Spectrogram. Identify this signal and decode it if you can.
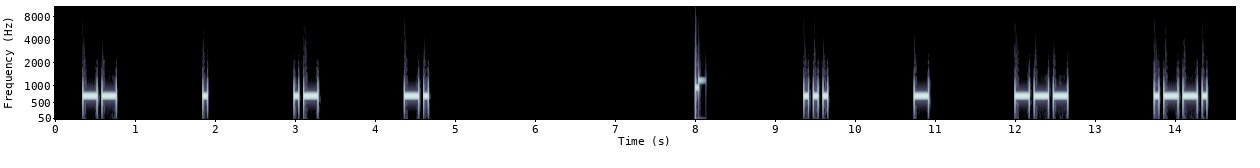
Morse code, heard as a keyed tone, about 20 wpm, spaced as for 7 wpm, 700 Hz. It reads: MEAN STOP
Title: 6x Character Spacing - Top 500 Words - 20wpm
